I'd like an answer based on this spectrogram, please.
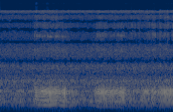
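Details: Chihuahua puppy sleeping with its eyes open and snoring: three raspy, rattling breaths in quick succession, each lasting about half a second, over a steady electrical hum.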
